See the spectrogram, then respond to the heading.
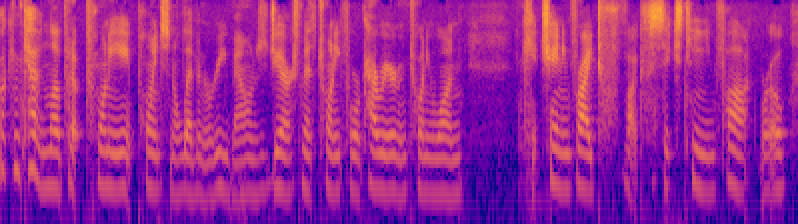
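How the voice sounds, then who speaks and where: A woman talks at a fairly quick pace with fairly even intonation on a very clean recording with a silent background. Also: medium pitch for a woman. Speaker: gaming YouTuber. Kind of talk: gameplay voice-over commentary. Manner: fast.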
